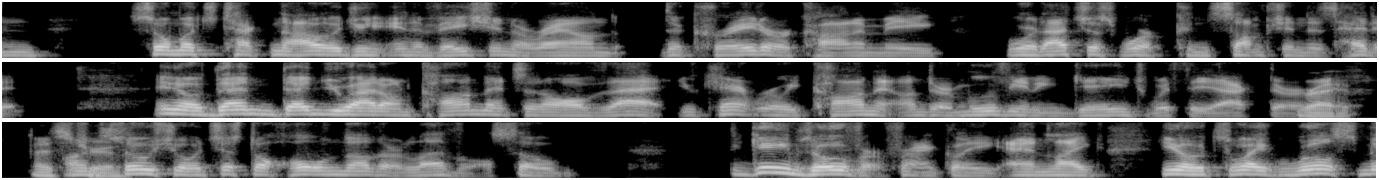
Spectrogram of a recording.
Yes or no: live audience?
no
